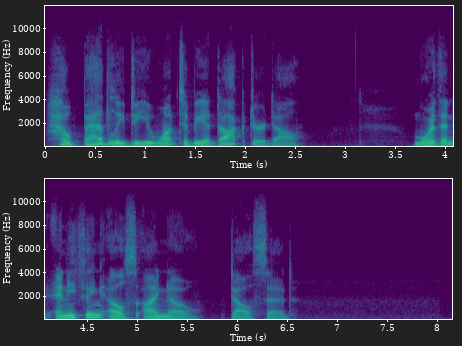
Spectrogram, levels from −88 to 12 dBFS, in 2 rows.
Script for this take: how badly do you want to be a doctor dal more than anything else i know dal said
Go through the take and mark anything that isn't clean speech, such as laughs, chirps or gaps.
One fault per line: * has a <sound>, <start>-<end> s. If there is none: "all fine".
all fine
